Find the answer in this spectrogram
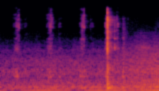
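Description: Large tailor's shears snipping through fabric in a straight cut along the side of the piece: a few faint, sharp snips, the crispest about one and a half seconds in.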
